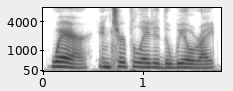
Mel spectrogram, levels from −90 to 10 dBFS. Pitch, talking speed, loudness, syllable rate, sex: 190 Hz, 135 wpm, -19 LUFS, 6.3 syllables/s, female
